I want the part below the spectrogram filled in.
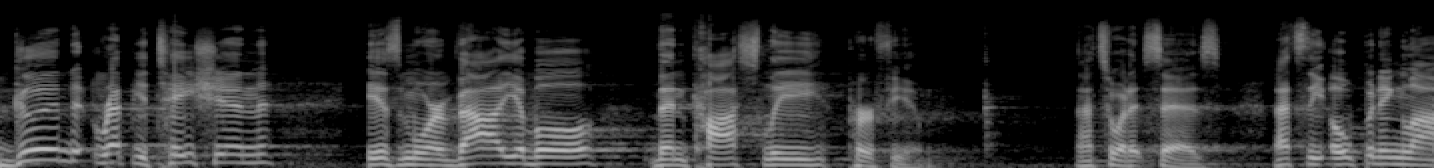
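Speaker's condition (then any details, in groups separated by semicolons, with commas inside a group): No condition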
